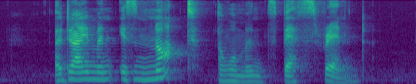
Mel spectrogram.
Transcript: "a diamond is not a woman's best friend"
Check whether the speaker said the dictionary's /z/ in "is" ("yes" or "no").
yes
